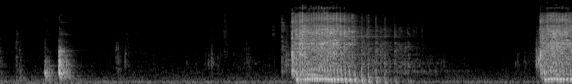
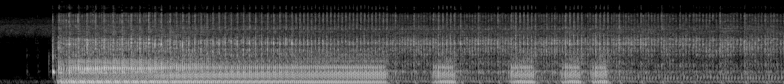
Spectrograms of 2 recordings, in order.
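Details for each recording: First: Old Stihl chainsaw that sat unused about 10 years, freshly fuelled: two one-second pull-cord rips, the engine turns over but never catches. Cranks but won't start; carburetor suspected and to be removed. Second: Old Stihl chainsaw, first start after sitting about 10 years: catches and revs hard and raspy for a few seconds, then sputters, surges in bursts and dies on its own; two-stroke running.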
